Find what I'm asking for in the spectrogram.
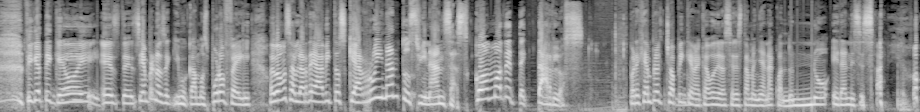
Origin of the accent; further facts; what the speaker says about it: Baja California Sur, Mexico; ¿a poco no los cabeños sentimos Playa del Carmen y Cancún como a la otra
